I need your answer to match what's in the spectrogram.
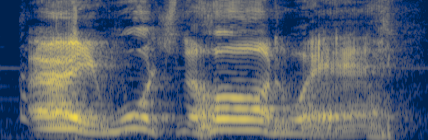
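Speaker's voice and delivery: very high, very loud, very disgruntled, grumpy voice. Voicing a character reacting to an axe slammed into the deck: very disgruntled voice. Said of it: "a very disgruntled voice saying".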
